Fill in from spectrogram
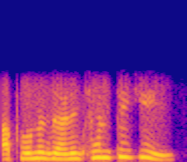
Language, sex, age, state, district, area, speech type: Odia, female, 18-30, Odisha, Malkangiri, urban, conversation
